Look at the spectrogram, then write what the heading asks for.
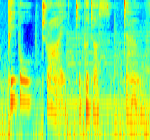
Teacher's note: Those word beginnings, p, t, p, d, are all plosive sounds. They add literal percussion to the vocals, making the language itself sound aggressive, rhythmic, alive.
